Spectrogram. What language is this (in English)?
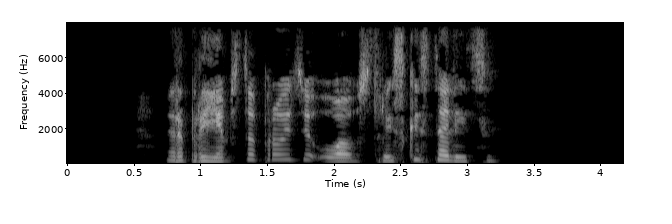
Belarusian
